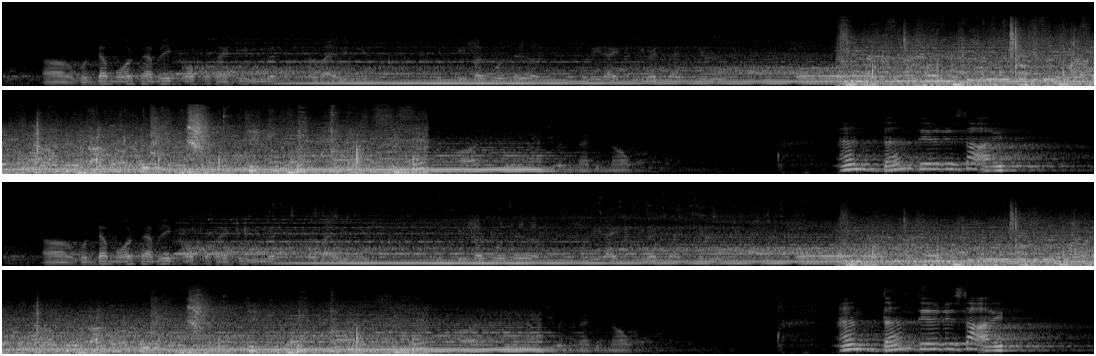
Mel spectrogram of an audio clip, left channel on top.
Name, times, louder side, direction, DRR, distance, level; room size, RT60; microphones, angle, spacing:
voice 1, 0.4-3.7 4.3-5.4 5.8-7.3 7.9-8.9 9.3-11.5 12.0-13.3 13.7-14.6 15.2-17.2, equal, ahead, 6 dB, 1.0 m, -38 dB
sound 1, 1.7-16.3, equal, 75° right, 1.0 m, -31 dB
sound 2, 8.3-15.2, left 3 dB, 30° left, 0.4 m, -26 dB
voice 2, 19.2-20.9, right 1 dB, 35° right, 8 dB, 1.0 m, -30 dB
25.0 x 23.0 x 7.6 m, 2.9 s
head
